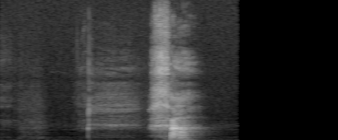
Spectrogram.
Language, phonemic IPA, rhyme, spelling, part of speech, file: Dutch, /ɣaː/, -aː, ga, verb, Nl-ga.ogg
- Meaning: inflection of gaan: 1. first-person singular present indicative 2. second-person singular present indicative 3. imperative 4. singular present subjunctive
